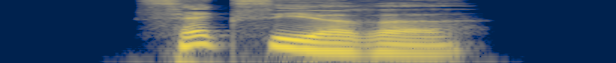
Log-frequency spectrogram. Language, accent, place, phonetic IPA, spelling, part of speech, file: German, Germany, Berlin, [ˈzɛksiəʁə], sexyere, adjective, De-sexyere.ogg
- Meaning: inflection of sexy: 1. strong/mixed nominative/accusative feminine singular comparative degree 2. strong nominative/accusative plural comparative degree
